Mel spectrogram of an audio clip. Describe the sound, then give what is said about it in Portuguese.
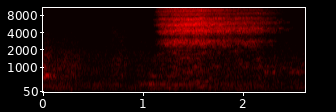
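A deep breath drawn in, a steady airy rush that swells after a quiet moment and lasts about a second and a half, with no talking. “Respirando fundo, puxando o ar.”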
